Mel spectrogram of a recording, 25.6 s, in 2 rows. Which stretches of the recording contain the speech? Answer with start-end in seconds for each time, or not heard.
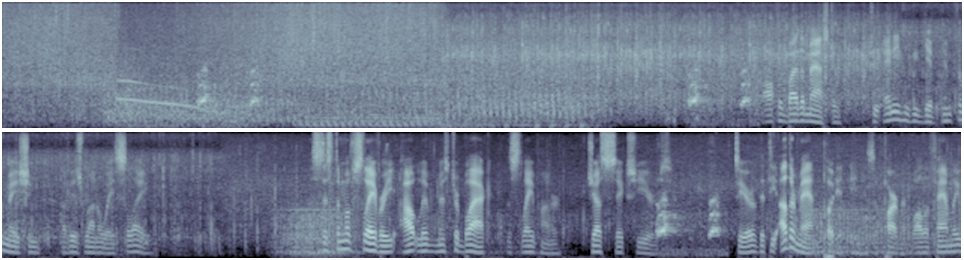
9.9-14.8, 16.9-21.6, 22.6-25.5.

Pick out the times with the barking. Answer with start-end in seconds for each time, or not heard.
2.5-3.5, 9.1-10.1, 21.5-22.4.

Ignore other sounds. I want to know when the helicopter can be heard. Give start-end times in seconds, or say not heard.
0.0-8.2, 16.3-20.5, 23.2-25.4.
